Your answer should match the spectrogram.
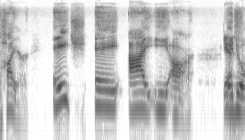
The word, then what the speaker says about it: Haier: I believe it's pronounced Haier.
